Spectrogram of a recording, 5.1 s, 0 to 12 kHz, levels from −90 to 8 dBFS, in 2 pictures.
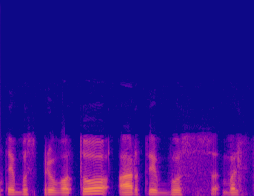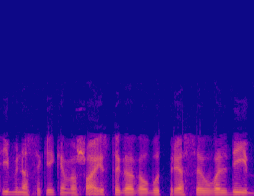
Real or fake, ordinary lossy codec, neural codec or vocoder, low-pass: real; AAC, 32 kbps; none; 7.2 kHz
